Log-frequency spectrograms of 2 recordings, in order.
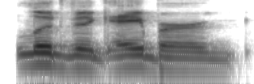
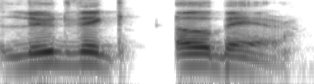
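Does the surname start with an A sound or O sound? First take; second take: A sound; O sound. First: The surname begins with an A sound. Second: The surname begins with an O sound. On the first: This is the American way of saying it. "it's Ludwig Aberg if you're in the United States" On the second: This is the Swedish way of saying it. "in Sweden it's Ludwig Ober"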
